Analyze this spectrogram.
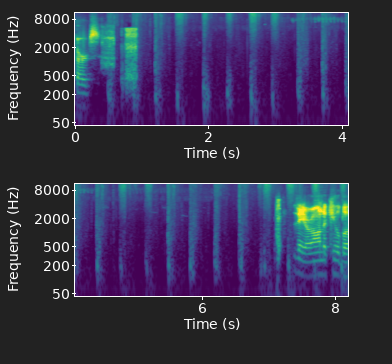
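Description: Footsteps rustle through tall grass at a steady walking pace.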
